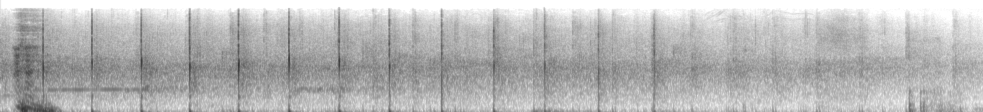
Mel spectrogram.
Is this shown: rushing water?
no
